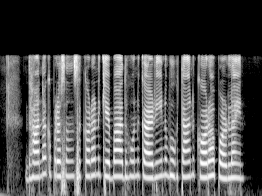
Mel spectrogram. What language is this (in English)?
Maithili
